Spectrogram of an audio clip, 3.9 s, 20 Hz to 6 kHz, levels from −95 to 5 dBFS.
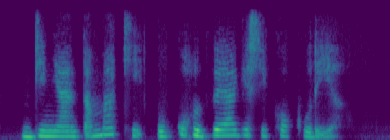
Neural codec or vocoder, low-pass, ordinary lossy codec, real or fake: codec, 24 kHz, 0.5 kbps, DualCodec; 5.4 kHz; none; fake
